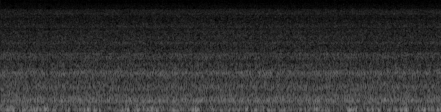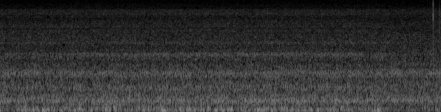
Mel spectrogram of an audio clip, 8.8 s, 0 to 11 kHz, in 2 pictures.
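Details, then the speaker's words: Lasko electric fan heater, low 750 W / high 1500 W, a click heard when switching settings, now on high 1500 W with heating coils at bottom blowing hot air; steady even rush with faint constant hum, no rattles: normal operation. "So when you turn it back, that's burning on 750 watts when you hear that clicking. And then when you hear it clicking again, so now we're burning 1500 watts."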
